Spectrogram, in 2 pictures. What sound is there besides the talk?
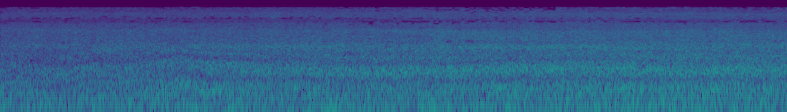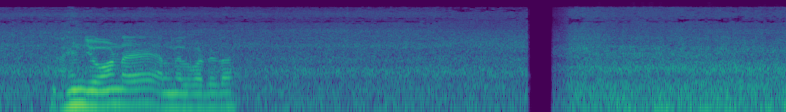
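Ananthagiri waterfall, water sliding over flat rock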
